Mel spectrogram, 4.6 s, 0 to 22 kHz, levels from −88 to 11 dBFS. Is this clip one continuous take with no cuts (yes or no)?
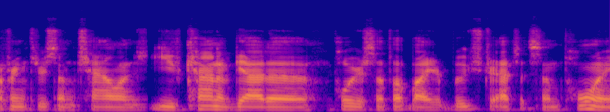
no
